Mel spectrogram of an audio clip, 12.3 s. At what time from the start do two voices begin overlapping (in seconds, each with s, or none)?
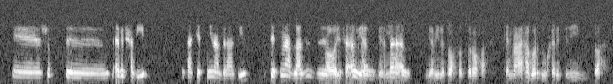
6.5 s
